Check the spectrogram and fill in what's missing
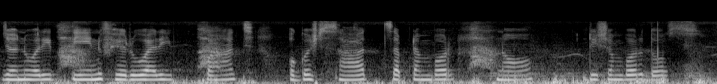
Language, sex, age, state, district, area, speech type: Odia, female, 18-30, Odisha, Subarnapur, urban, spontaneous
